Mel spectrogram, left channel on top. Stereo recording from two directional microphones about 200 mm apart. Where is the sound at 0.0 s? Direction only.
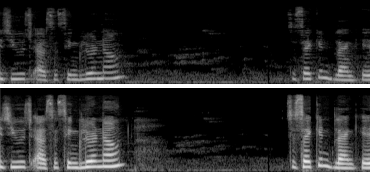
40° right (ahead or behind).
